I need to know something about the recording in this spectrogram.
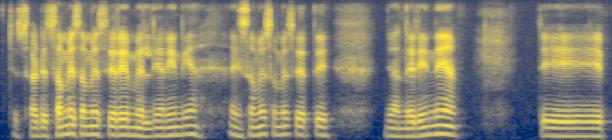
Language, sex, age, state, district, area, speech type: Punjabi, male, 30-45, Punjab, Tarn Taran, rural, spontaneous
